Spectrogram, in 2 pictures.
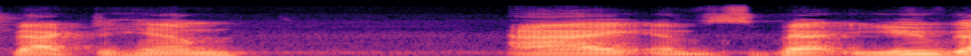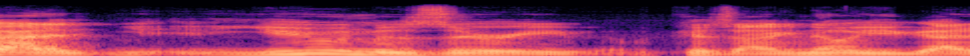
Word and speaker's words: Missouri: Missouri, that is the state I live in. But if you talk to the people in the southern part of Missouri, it's Missouri.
